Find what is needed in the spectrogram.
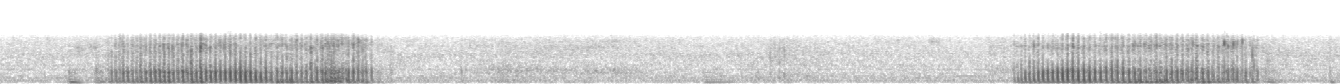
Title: Snore bird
